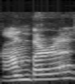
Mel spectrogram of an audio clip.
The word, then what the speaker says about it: Anbara: Yeah, it's Anbara, so it's Anbara. like Anbara, like Canberra.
